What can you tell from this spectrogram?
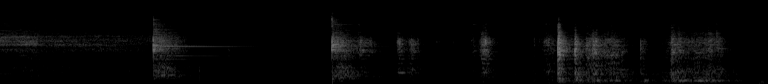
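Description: Angle grinder with a cut-off wheel cutting through steel angle iron, with a second burst of cutting about a second and a half in that fades as the grinder winds down. After a brief gap come irregular clanks and knocks of steel angle iron being handled and set into a bench vise.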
